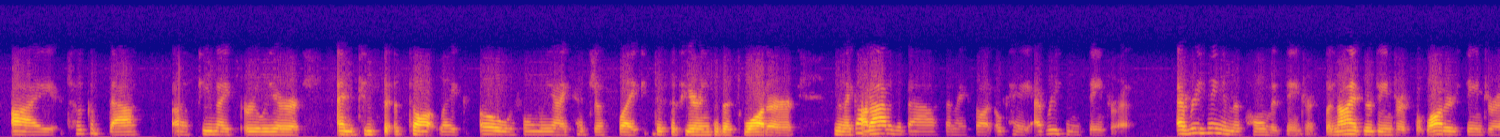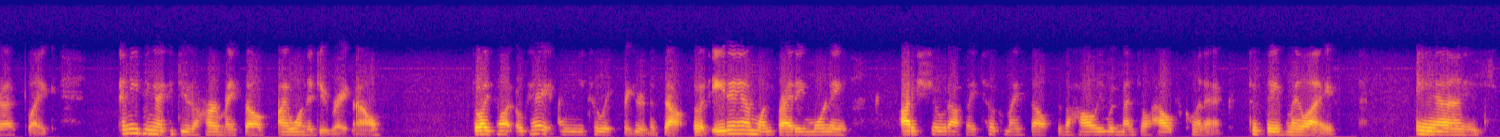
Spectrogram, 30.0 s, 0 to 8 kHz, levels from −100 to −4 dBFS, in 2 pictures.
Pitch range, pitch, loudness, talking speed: 170-190 Hz, 175 Hz, -22 LUFS, 195 wpm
